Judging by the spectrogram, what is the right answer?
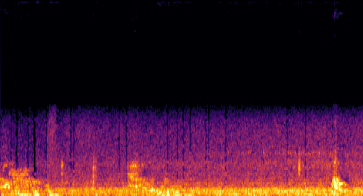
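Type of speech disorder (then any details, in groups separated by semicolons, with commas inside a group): Severe childhood apraxia of speech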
